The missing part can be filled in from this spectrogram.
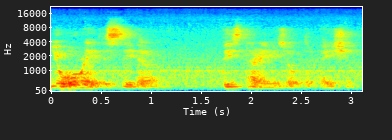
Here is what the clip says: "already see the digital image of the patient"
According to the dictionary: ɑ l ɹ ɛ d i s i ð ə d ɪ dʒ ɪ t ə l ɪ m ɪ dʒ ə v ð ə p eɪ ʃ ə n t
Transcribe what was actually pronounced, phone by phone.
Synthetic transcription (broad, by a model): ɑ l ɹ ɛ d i s i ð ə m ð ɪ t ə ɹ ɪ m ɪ z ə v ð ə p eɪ ʃ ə n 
